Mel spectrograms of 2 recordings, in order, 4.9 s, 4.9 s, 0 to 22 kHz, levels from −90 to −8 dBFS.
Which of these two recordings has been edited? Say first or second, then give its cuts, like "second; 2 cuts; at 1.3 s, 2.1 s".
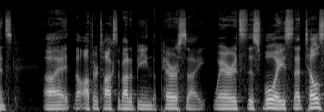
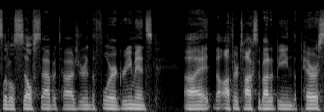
first; 1 cut; at 3.1 s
